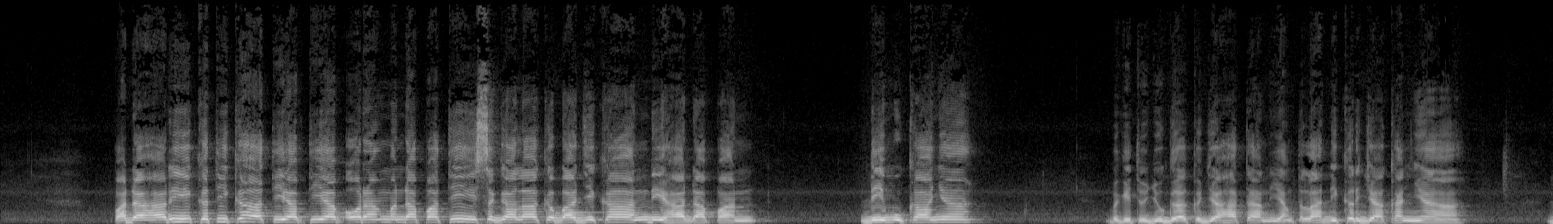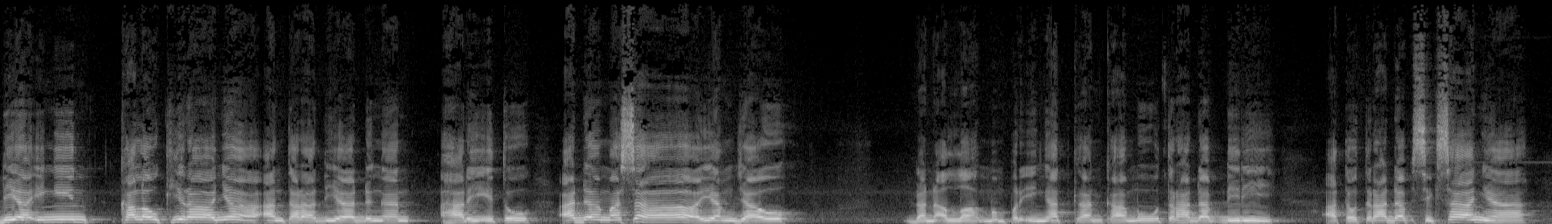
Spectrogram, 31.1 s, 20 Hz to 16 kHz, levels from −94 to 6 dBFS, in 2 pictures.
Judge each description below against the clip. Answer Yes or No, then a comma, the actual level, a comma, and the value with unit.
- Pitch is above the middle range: No, medium, 150 Hz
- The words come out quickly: No, average, 75 wpm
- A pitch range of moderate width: Yes, average, 4.6 semitones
